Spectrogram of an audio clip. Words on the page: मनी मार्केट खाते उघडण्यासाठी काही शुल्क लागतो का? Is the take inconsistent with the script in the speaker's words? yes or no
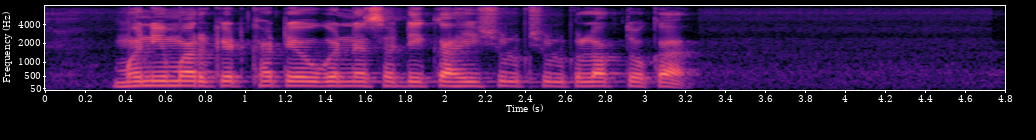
yes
